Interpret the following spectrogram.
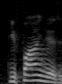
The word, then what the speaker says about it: define: 근데 define이라는데 발음을 잘 보세요. define에서 뒤쪽에가 있다 그지? 규정하다 또는 정의를 내리다, 정의하다라고 할 때 define 뒤로가 있다. 강세가.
